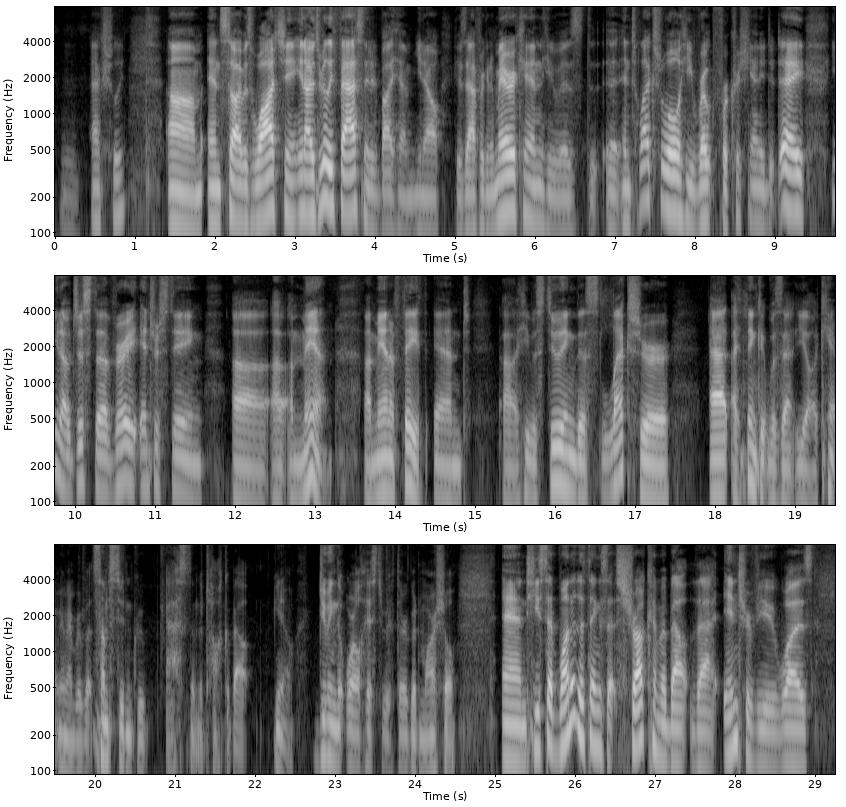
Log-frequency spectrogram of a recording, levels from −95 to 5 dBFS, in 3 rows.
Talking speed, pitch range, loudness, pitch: 185 wpm, 100-140 Hz, -23 LUFS, 115 Hz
